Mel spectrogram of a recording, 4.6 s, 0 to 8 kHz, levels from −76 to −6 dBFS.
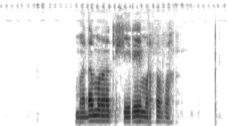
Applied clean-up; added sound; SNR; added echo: none; none; none; none.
